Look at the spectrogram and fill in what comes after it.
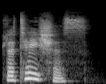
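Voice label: "flirtatious", British English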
